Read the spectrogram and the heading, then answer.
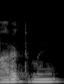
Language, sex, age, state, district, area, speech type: Hindi, male, 60+, Uttar Pradesh, Ghazipur, rural, spontaneous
